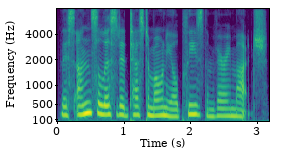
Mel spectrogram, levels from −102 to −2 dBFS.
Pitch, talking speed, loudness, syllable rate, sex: 210 Hz, 130 wpm, -17 LUFS, 5.3 syllables/s, female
